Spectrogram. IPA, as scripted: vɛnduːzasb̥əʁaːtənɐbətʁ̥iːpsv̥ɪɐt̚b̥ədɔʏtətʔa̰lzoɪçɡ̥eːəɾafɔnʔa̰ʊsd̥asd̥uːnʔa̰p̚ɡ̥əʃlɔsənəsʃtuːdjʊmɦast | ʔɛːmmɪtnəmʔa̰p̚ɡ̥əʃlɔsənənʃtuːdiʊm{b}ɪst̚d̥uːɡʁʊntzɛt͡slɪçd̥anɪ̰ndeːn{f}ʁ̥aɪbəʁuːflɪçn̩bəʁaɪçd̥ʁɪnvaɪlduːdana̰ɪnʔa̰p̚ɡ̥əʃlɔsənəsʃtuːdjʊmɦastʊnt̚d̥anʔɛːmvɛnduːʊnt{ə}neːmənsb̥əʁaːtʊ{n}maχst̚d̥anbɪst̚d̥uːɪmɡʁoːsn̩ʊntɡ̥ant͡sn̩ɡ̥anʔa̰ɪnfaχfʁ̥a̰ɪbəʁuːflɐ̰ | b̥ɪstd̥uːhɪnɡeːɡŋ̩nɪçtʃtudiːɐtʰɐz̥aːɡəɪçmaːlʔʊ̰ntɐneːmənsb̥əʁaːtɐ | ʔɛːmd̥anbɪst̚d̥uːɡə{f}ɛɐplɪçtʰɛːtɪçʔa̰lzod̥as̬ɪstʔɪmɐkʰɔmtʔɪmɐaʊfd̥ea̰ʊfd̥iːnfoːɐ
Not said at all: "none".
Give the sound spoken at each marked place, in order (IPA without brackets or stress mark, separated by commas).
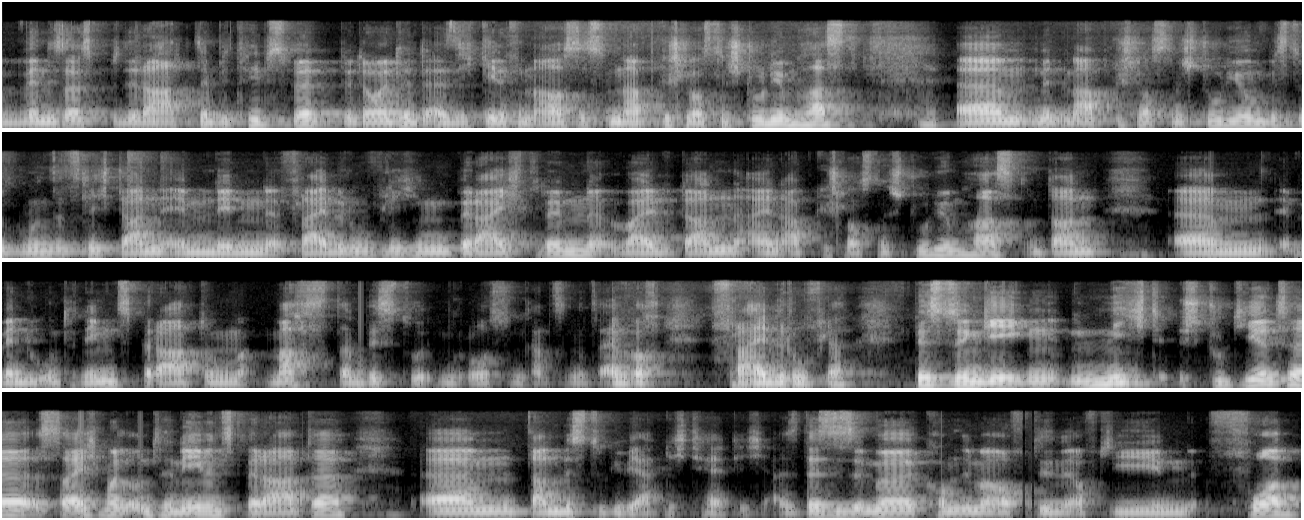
b, f, ɐ, ŋ, v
